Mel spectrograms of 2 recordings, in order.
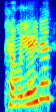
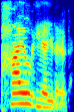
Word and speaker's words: pileated: meaning a cap and it is pronounced two different ways pileated and pileated now around here it seems like we pretty much say pileated that that's what I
